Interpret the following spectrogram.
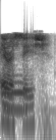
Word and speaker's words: Therasage: I had looked at the, help me with the pronunciation. It's Thera. Therasage.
